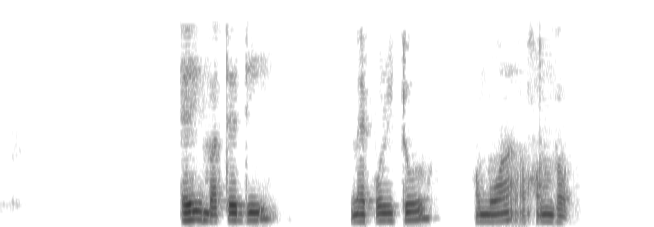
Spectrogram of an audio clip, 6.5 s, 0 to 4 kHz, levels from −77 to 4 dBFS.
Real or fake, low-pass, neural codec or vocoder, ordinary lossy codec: fake; 3.6 kHz; codec, 16 kHz, 2 kbps, X-Codec, WavLM features, trained on Multilingual LibriSpeech; AAC, 16 kbps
